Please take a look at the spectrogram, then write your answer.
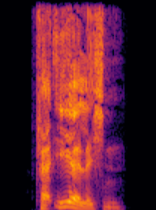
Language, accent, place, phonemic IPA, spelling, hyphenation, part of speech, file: German, Germany, Berlin, /fɛɐ̯ˈʔeːəlɪçn̩/, verehelichen, ver‧ehe‧li‧chen, verb, De-verehelichen.ogg
- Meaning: to marry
